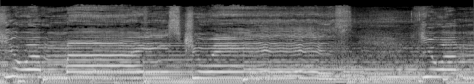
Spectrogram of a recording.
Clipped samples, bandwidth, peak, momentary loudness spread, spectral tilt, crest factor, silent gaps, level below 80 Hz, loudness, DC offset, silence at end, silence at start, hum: under 0.1%; 17.5 kHz; 0 dBFS; 4 LU; -5 dB/octave; 10 dB; none; -26 dBFS; -10 LUFS; under 0.1%; 0 s; 0 s; none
